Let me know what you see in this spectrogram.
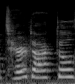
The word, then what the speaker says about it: pterodactyl: Okay, first of all, but for all my uneducated dino people, pterodactyl starts with the letter P, not T. Learned that today. – You learned that today? – Yeah. – Oh, no. – So silent P coming in there.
